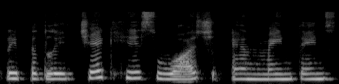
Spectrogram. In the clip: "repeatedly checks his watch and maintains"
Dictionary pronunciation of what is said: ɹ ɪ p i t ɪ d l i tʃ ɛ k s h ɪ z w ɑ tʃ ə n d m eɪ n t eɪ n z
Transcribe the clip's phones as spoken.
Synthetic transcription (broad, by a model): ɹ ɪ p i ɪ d l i tʃ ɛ k h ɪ s w ɑ tʃ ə n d m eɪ n t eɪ n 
